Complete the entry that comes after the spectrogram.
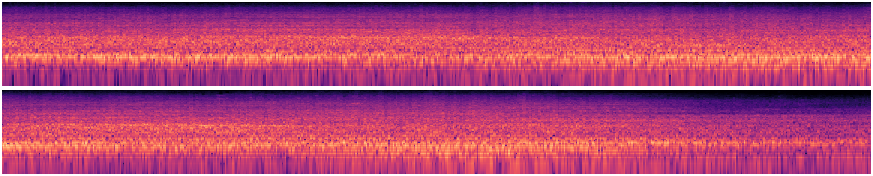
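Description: Freight wagons (flat stanchion wagons, then tank wagons) rolling past at speed, a loud steady rumble and rattle of steel wheels on the rails. The sound falls off from about ten seconds in as the last wagon passes.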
